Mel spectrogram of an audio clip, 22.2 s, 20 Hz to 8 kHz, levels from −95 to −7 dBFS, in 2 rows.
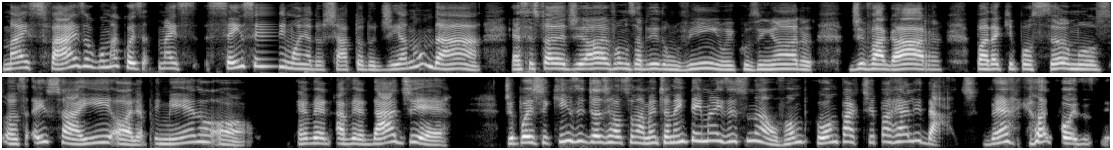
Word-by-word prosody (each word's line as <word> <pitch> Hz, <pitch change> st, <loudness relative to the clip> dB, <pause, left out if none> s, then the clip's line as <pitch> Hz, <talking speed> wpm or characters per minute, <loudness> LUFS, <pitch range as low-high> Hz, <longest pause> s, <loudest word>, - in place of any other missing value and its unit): Mas 225 Hz, +4 st, -2 dB
faz 265 Hz, +10 st, +2 dB
alguma 285 Hz, +1 st, -3 dB
coisa, 230 Hz, -6 st, +1 dB
mas 225 Hz, +8 st, -6 dB
sem 235 Hz, +6 st, +1 dB
cerimônia 285 Hz, -, -3 dB
do 170 Hz, -1 st, -9 dB
chá 170 Hz, +1 st, -5 dB
todo 170 Hz, -1 st, -6 dB
dia 180 Hz, +6 st, -3 dB
não 305 Hz, -, -1 dB
dá, 200 Hz, -, +2 dB, 0.3 s
essa 185 Hz, +3 st, -2 dB
história 210 Hz, 0 st, +2 dB
de: 200 Hz, +2 st, 0 dB
"Ai, 215 Hz, +1 st, +3 dB
vamos 205 Hz, -1 st, -5 dB
abrir 195 Hz, +1 st, -1 dB
um 180 Hz, -2 st, -3 dB
vinho 190 Hz, +3 st, -2 dB
e 170 Hz, -, -4 dB
cozinhar 185 Hz, +1 st, -1 dB, 0.3 s
devagar 190 Hz, -1 st, +3 dB, 0.3 s
para 195 Hz, 0 st, +3 dB
que 200 Hz, +2 st, -6 dB
possamos 195 Hz, -2 st, -1 dB
a" 200 Hz, +2 st, -1 dB
isso 280 Hz, -1 st, -2 dB
aí 225 Hz, +5 st, +2 dB
olha, 165 Hz, -3 st, +2 dB
primeiro, 210 Hz, +7 st, -3 dB
ó, 170 Hz, -, -2 dB, 0.5 s
é 205 Hz, +1 st, 0 dB
ver 220 Hz, -1 st, +1 dB
a 205 Hz, -1 st, +1 dB
verdade 215 Hz, +7 st, +1 dB
é: 165 Hz, -6 st, +3 dB, 0.6 s
depois 240 Hz, +1 st, +6 dB
de 245 Hz, -, -5 dB
15 305 Hz, +6 st, +1 dB
dias 265 Hz, -2 st, +4 dB
de 255 Hz, -, -2 dB
relacionamento 245 Hz, -2 st, 0 dB
já 245 Hz, -, +4 dB
nem 270 Hz, +5 st, +3 dB
tem 320 Hz, +1 st, +3 dB
mais 315 Hz, -2 st, 0 dB
isso 300 Hz, +2 st, -3 dB
não. 275 Hz, -, 0 dB
Vamo 215 Hz, -, -2 dB
vamos 245 Hz, +4 st, +4 dB
partir 275 Hz, -2 st, -2 dB
pra 285 Hz, 0 st, -3 dB
realidade, 300 Hz, +4 st, -4 dB
né, 245 Hz, -, +2 dB
aquela 275 Hz, +8 st, +1 dB
coisa 210 Hz, -4 st, +4 dB
assim. 435 Hz, -, -16 dB
215 Hz, 160 wpm, -23 LUFS, 190-260 Hz, 0.6 s, depois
